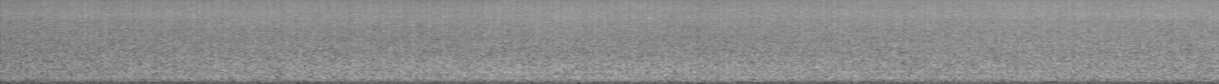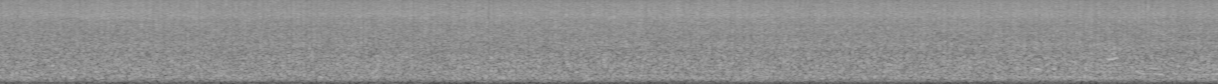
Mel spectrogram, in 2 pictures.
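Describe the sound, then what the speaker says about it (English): Steady rushing water from a small waterfall, a constant broadband splash that holds even and unbroken throughout. "there's a nice little waterfall here"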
